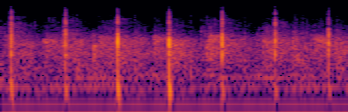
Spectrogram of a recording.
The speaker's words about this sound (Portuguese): Quantos aqui estão nos visitando pela primeira vez? Dá um tchau para mim assim. Ô oh, benção, que benção. Vamos aplaudir esse povo? Amém?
